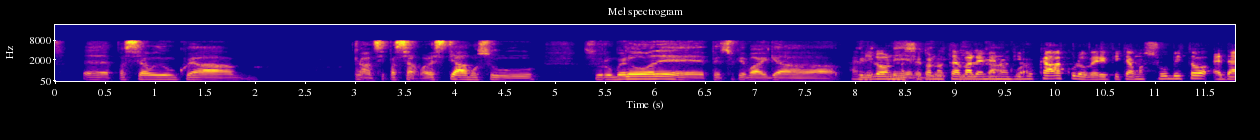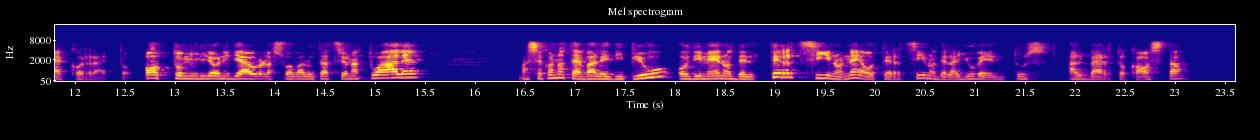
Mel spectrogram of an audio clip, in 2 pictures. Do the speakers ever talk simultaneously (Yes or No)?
Yes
